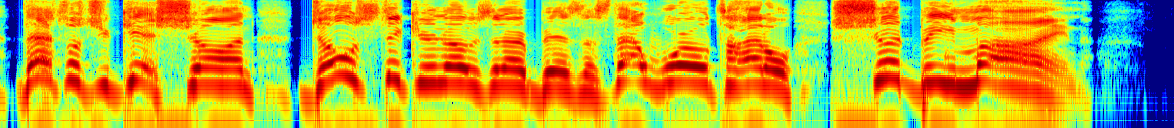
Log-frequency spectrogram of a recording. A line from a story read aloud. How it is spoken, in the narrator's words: is yelling out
